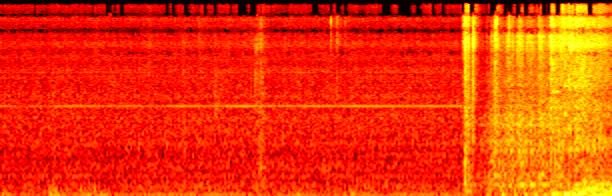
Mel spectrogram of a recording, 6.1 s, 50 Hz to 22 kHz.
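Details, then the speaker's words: Bench first start of an Innocenti 1275 A-series Mini engine, unrun for nearly 20 years, with exhaust manifold, inlet manifold and carb fitted: quiet cranking, fires after about four seconds and settles into a steady, deep, even run with oil pressure present. "Wow, the engine actually ran, and it ran for a bit of time as well."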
